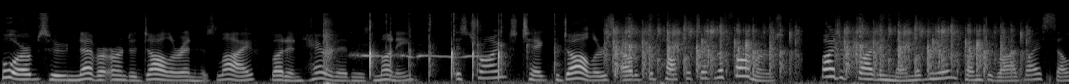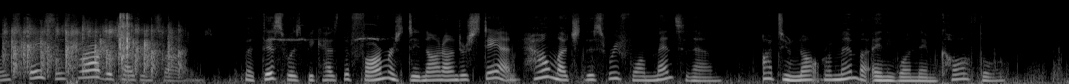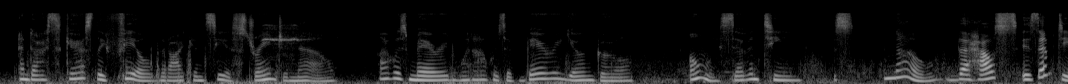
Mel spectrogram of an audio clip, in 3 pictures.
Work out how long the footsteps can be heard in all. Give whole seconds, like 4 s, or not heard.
not heard.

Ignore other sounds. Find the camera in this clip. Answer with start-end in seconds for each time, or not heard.
11.3-12.1.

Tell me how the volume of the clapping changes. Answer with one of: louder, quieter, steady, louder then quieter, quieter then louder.
steady.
